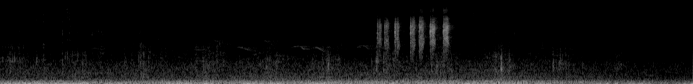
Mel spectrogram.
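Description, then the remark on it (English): A catbird gives a short burst of harsh, rapid chatter from bramble bushes by a marsh, after a few faint chirps, over a steady low outdoor rumble. “What was that bird that just went? Cat bird.”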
